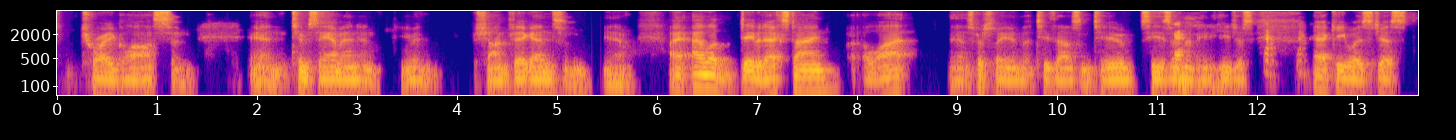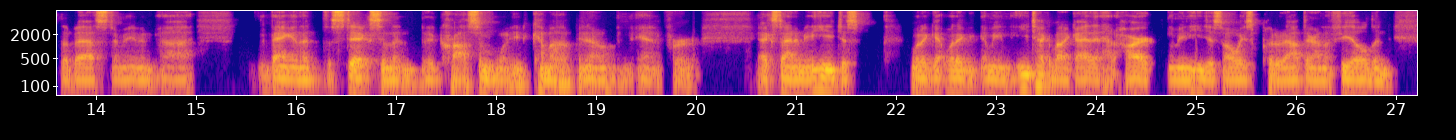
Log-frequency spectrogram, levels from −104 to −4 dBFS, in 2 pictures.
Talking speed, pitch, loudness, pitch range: 205 wpm, 75 Hz, -22 LUFS, 75-80 Hz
